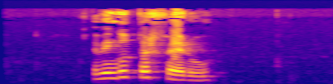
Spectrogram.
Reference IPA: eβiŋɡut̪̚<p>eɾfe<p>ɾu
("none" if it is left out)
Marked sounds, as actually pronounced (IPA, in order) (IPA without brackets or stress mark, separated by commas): p, none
